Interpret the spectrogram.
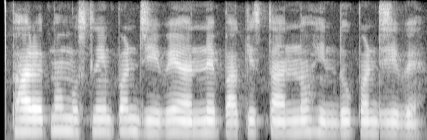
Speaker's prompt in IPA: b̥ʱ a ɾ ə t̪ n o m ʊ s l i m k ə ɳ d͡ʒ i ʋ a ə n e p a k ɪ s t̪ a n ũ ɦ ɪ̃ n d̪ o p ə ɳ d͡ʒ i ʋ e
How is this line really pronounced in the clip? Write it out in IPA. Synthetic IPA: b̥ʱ a ɾ ə t̪ n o m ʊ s l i m p ə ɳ d͡ʒ i ʋ e ə n e p a k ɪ s t̪ a nː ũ ɦ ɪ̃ n d̪ u p ə ɳ d͡ʒ i ʋ e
